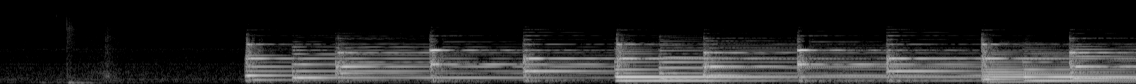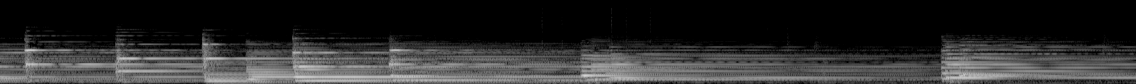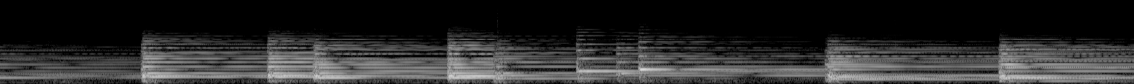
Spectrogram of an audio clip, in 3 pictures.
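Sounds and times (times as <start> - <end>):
piano broken chords: 2.4 - 34.0.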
